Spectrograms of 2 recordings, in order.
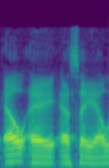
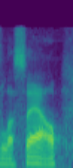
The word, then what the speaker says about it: Lasal: That's how that word is pronounced, by the way. LaSalle is LaSalle.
